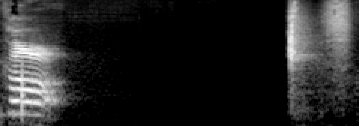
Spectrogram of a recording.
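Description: An excited voice trails off, then the sound track drops to complete silence for about a second and a half. A short, sharp, hissy burst comes near the end, likely a gasp or intake of breath.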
